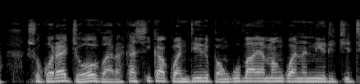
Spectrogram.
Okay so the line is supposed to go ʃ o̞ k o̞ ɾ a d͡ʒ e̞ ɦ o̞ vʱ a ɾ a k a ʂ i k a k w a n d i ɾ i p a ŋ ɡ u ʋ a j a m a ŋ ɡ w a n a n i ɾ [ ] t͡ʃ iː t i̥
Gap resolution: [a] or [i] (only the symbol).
i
